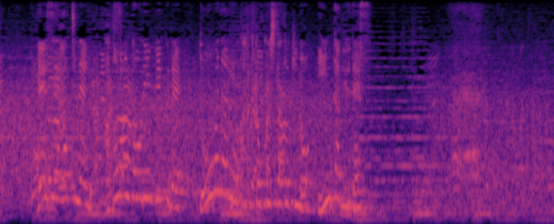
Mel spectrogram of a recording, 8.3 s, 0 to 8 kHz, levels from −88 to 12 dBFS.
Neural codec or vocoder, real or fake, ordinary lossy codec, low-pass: none; real; none; none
